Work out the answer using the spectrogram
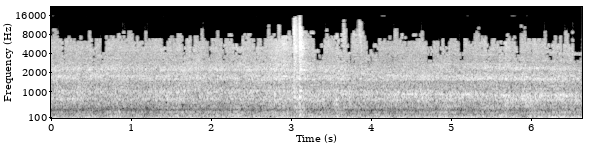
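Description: Passenger coach running fast on the rails, heard from inside a compartment: a steady, loud rumble of wheels and carriage. About three seconds in there is one short, sharp noise.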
